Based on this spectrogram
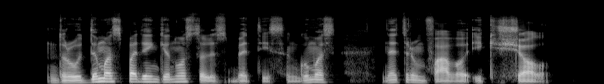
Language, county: Lithuanian, Alytus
